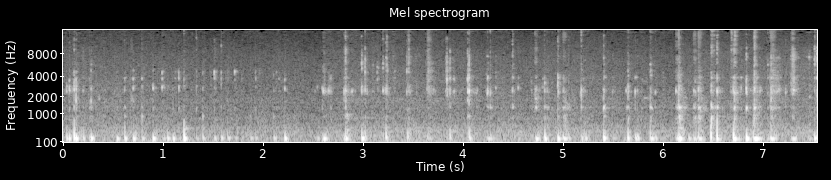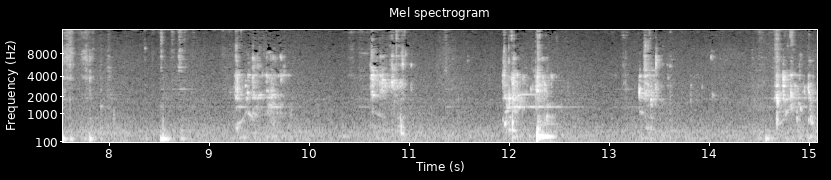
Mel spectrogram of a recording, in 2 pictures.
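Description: A pink-blue ombre stainless steel water bottle with water inside is tapped with fingertips and shaken. Soft, quick taps with a low hollow ring around 200 Hz come first. Later, bursts of bright, splashy sloshing follow as the water moves inside the metal bottle.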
